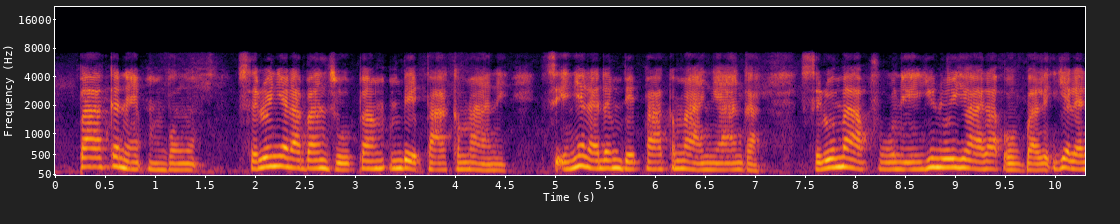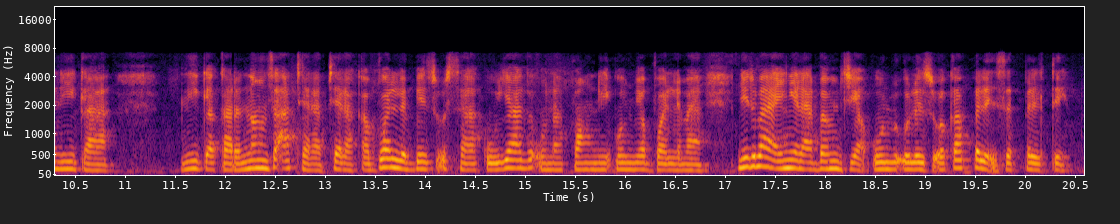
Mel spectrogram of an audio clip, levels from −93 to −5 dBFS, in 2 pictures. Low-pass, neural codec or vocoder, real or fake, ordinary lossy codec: 7.2 kHz; codec, 16 kHz, 4 kbps, FreqCodec, smaller model; fake; Opus, 64 kbps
